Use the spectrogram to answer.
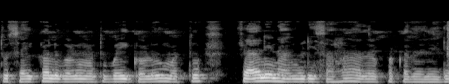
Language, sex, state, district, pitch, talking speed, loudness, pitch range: Kannada, male, Karnataka, Koppal, 130 Hz, 160 wpm, -17 LUFS, 125-135 Hz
